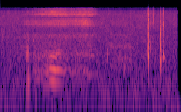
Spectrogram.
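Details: A single drawn-out, rattly snore on the in-breath, then quiet with a few small clicks: ordinary snoring.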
